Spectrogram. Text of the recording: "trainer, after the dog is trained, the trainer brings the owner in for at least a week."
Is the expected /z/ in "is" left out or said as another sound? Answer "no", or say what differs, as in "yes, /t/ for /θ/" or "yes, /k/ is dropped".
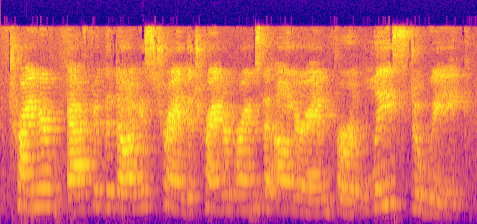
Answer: yes, /s/ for /z/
